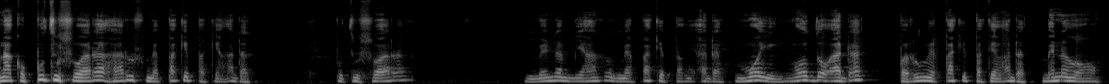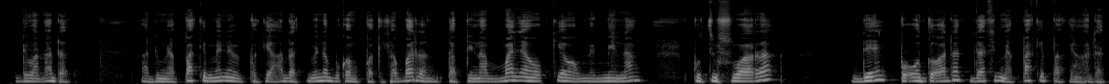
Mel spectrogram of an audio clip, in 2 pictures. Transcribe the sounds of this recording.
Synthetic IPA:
nakoput̪usuaɾaɦaɾusmiapakepakeaŋadat̪̚ | put̪usuaɾa | menamiaɦaɾumiapakepakeadat̪̚moiŋod̪oadat̪̚ | paɾumiapakepakeaŋadat̪̚menao | dewanadat̪̚ | adumiapakemenapakeaŋadat̪̚menabukaŋpakesabaɾant̪apinamaɲaokiaomeminaŋput̪usuaɾa | dɛpoːd̪oadat̪̚dasimiapakepakeaŋadat̪̚

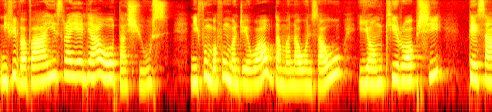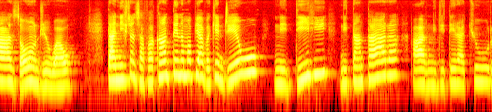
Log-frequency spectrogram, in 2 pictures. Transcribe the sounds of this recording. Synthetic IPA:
nifivavaisraeliawawd̪asiusi̥ | nifumbəfumbaɳɖ͡ʐewawd̪amanawanizawiawamikʰiɾopi̥ʃi | pesazawaɳɖ͡ʐewaw | d̪̥anifiʈ͡ʂanzavakant̪enəmampjavakaɳɖ͡ʐewunid̪iɦinit̪ant̪aɾə | aɾinilit̪eɾat̪uɾə

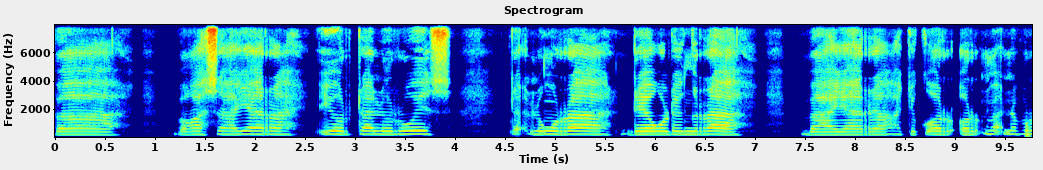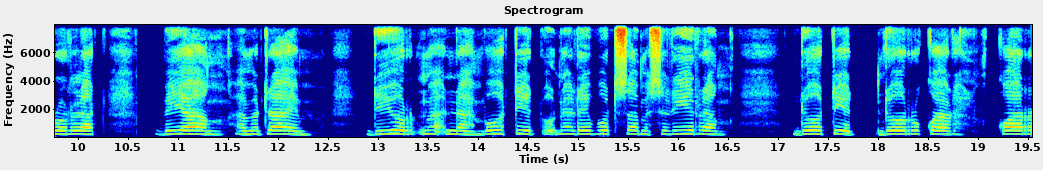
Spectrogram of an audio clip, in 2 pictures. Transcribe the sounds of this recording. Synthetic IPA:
ba | baɣasajaɾaḭurtaluɾuis | da̰ʔluŋuɾadeɣuɾiŋɾa | bajaɾaat͡ʃikoɾɾutma̰nabɾolat̚bijaŋamadajm | dioɾutmaʔnabotitṵʔnaɾebutsamasiɾiɾaŋ | dotit̚ndoɾukaɾkuaɾ

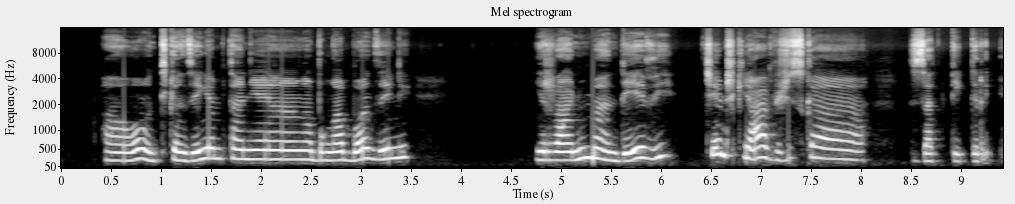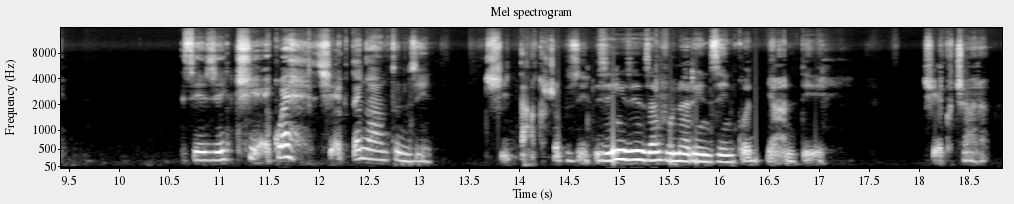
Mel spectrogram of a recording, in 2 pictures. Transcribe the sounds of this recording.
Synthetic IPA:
awont̪i̥kʲanzeɲamint̪anaŋamboŋambonizeɲi | iranumand̪evi | t͡ʃieɳɖ͡ʐi̥kiaviʒisi̥ka | zat̪i̥t̪ekiɾḛ | z̥ezeɲit͡siḛkwet͡siḛku̥t̪eŋant̪unizeni̥ | t͡ʃit̪a̰kḁʈ͡ʂakuzḛɲizeɲizenizavunaɾenizenikud̪ia̰nid̪ḛ | t͡ʃiḛku̥t͡ʃa̰ɾə

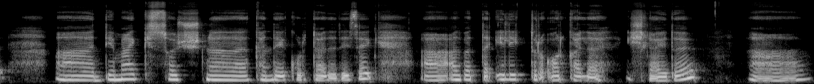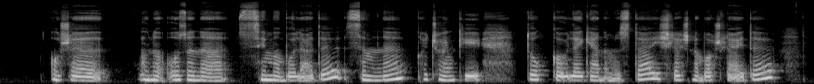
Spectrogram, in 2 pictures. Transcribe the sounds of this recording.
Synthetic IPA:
d̪e̞makʲsɒt͡ʃʰɪ̥ʃnɪqʰɑnd̪ajkʰɵɾɪt̪ʰad̪ɪd̪e̞sakʲa̰lbat̪ʰːaʔe̞le̞k̚t̪ɾɒ̰ɾqʰɑlˠɪɪʃlajd̪ɪ | oʃa | ʊnɪʔozɪnɪsɪmɪbolad̪ɪsɪmnɪqʰat͡ʃʰɒŋkʲʰɪt̪ʰoqːɑlaɡʲanɪmɪzd̪aɪʃlaʃnɪbɒʃla̰jd̪ɪ

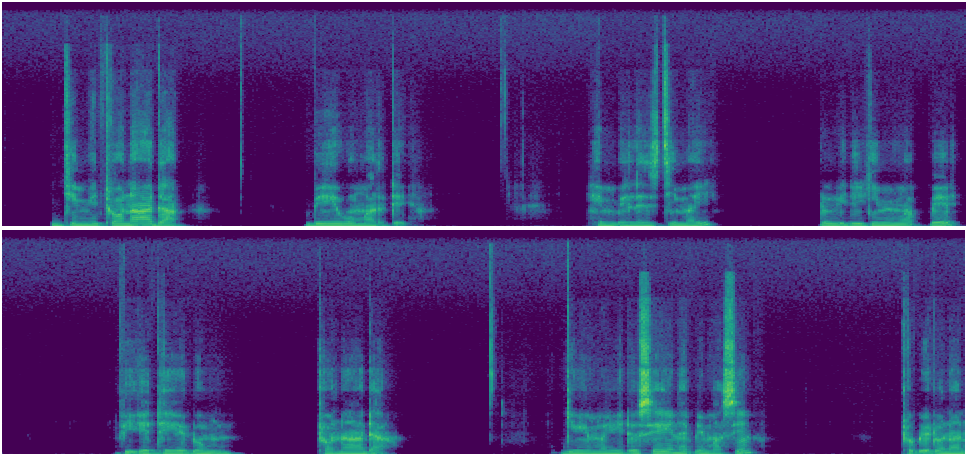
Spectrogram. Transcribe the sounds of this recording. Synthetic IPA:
ɡimitʰɔnada | bɛwɔmaɾdɛ̰ | himɓɛles̬dimaj | ɗɔwiɗiɡimimaɓːɛ | viʔɛtʰɛjɛɗum | tʰɔnaːda̰ | ɡimimajɗɔsɛjnaɓɛmasin | tʰɔɓɛ̰ɗɔnana

